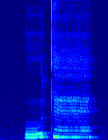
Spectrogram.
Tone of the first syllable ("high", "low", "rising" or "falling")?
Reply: rising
